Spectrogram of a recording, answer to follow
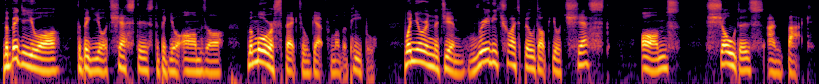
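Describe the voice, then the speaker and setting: Young guy, mid-pitched, earnest and informal, coaching viewers in a dry, close-miked vlog. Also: expressive, a little slow, a little mellow, dry recording. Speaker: self-improvement vlogger. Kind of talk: casual advice talk to camera.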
